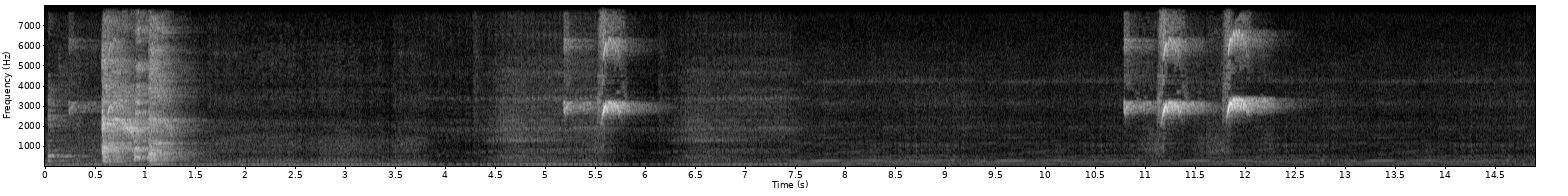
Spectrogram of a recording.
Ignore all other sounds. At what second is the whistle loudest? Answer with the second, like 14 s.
12 s.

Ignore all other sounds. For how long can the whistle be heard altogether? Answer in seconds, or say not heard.
3 s.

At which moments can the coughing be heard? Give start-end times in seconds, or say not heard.
0.0-1.3.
